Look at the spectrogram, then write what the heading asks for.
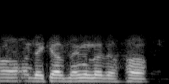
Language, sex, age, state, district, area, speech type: Odia, male, 30-45, Odisha, Sambalpur, rural, conversation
